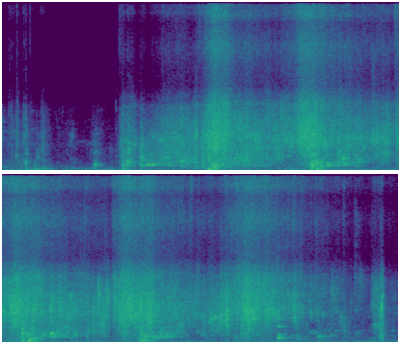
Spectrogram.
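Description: Gritty potting soil mix poured from a scoop into a small cement bonsai pot, in several swells of trickling grit.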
